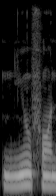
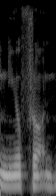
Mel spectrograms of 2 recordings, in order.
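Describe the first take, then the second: First: न्यूफॉन with no r after the f; mistaken pronunciation. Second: न्यूफ्रॉन with r after the f; corrected pronunciation. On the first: Teacher shows students the mistaken name, r left out. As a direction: say न्यूफॉन, dropping the r. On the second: Teacher corrects the name for students, r sounded. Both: Shown as a demonstration. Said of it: "न्यूफॉन नहीं".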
